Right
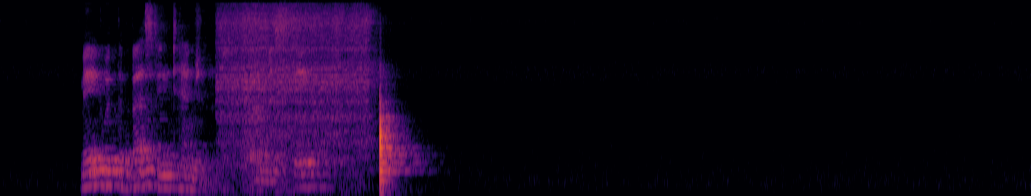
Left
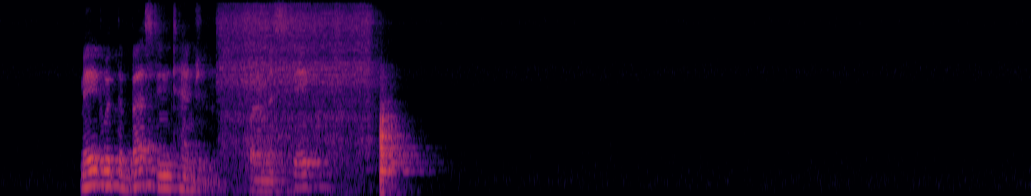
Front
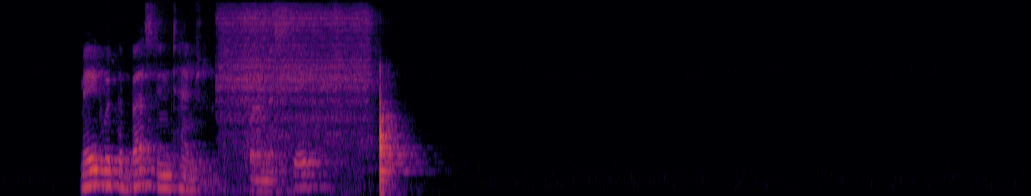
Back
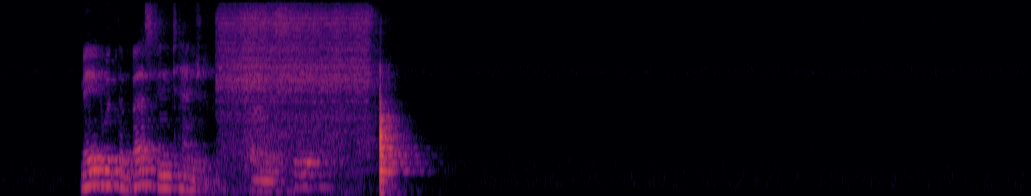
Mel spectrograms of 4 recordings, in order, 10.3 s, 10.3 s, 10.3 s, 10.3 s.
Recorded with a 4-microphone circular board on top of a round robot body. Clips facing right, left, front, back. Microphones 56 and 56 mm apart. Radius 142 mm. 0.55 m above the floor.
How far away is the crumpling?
About 7 m.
